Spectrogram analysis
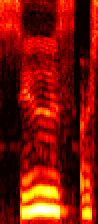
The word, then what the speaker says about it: Suze: Suze like booze. That's how But she tells people how to pronounce her name, because a lot of people mispronounce it.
